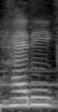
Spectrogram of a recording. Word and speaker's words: Hedy: And you'll also note that I'm actually pronouncing Hedy correctly, which is kind of a perfect segue because Hedy was actually very heady as in smart.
